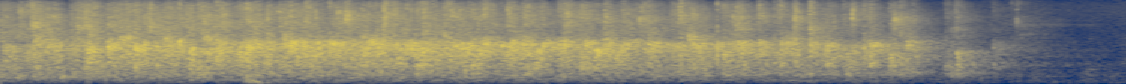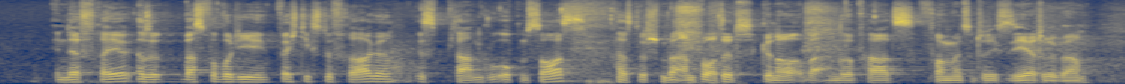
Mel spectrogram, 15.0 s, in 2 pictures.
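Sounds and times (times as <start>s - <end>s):
audience applause: 0.0s - 7.0s
speech: 8.0s - 15.0s.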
